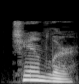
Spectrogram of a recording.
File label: "Chandler", English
